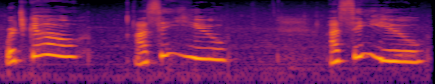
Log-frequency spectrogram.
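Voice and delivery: high sing-out to a hiding pet; playful calling. Real, not acted. Owner spotting her hiding cat, playful high call.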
